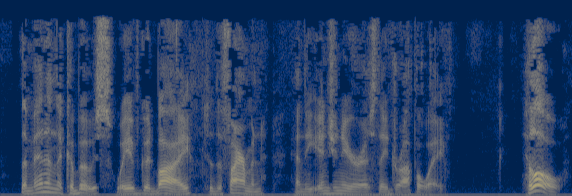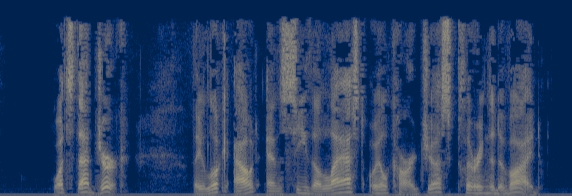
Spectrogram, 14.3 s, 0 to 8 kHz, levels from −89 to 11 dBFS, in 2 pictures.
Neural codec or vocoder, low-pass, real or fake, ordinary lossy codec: none; 7.2 kHz; real; MP3, 32 kbps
